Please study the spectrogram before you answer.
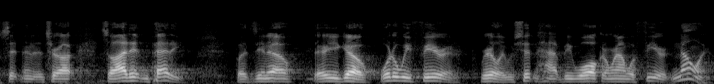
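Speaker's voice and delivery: normal talking voice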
